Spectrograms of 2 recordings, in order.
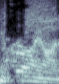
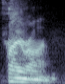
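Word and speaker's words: chyron: probably what is it I say cryon it's Kiron oh I like to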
